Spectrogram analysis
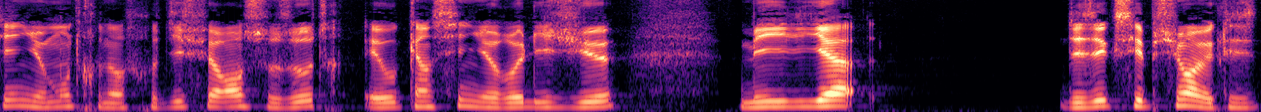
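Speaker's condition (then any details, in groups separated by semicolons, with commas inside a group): No condition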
